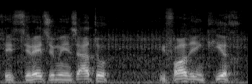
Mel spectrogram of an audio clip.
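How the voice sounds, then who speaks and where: An actor playing a gruff, jealous middle-aged farmer father in a Bavarian dialect radio drama, blustering and possessive. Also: medium pitch, steady tone, fast talker, lightly acted. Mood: threatening, jealous. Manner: blustering, domineering. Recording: noisy, idling car engine behind. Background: idling car engine.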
